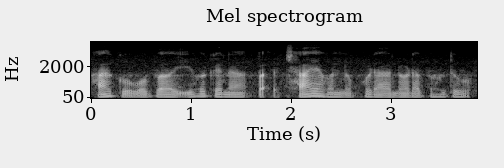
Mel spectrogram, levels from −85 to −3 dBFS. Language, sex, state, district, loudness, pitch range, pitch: Kannada, male, Karnataka, Shimoga, -30 LUFS, 95-115 Hz, 100 Hz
